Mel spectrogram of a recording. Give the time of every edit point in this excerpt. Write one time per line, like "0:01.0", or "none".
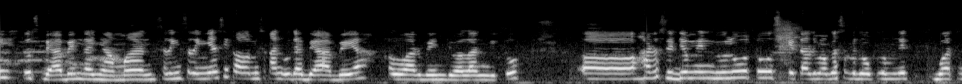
none

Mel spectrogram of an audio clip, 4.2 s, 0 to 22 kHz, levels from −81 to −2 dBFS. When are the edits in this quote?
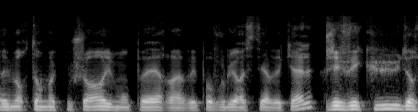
0:03.3

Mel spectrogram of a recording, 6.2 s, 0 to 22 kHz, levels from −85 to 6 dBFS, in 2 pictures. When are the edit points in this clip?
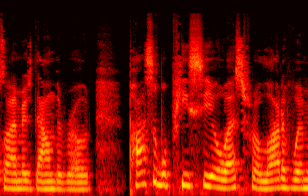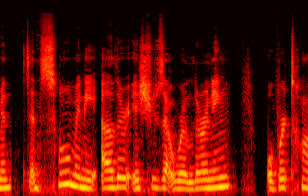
0:03.3

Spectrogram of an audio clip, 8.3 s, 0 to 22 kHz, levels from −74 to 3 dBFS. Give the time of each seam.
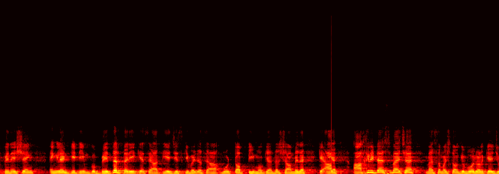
0:05.5

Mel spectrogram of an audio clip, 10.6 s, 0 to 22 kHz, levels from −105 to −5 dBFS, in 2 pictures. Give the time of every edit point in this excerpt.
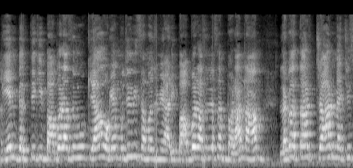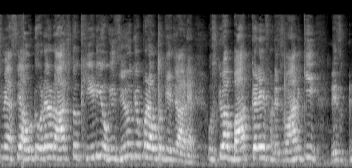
none

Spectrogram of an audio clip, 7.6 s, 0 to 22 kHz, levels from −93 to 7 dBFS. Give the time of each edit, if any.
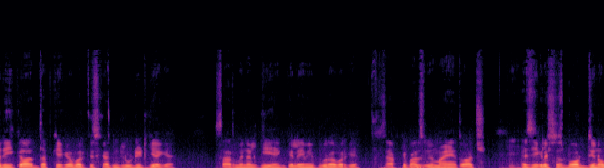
0:04.8

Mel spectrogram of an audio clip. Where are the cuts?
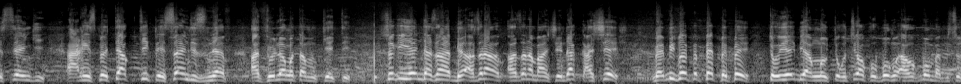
none

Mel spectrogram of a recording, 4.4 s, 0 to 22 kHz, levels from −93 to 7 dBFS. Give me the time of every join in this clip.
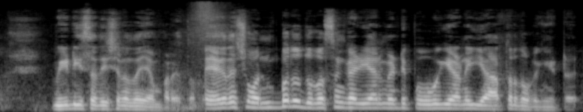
0:01.4

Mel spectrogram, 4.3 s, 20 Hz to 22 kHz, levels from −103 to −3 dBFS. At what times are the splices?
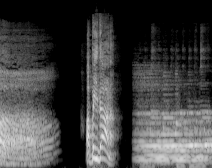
0:02.9

